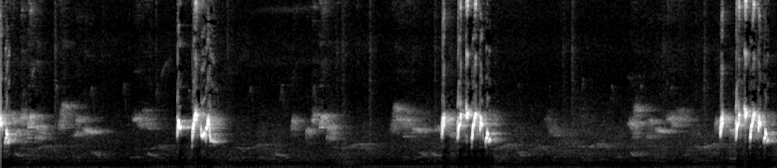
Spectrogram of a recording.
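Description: A red-whiskered bulbul sings bright, bubbly whistled phrases. A loud, rollicking burst of a few notes comes about every four seconds, with softer chatter in between.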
